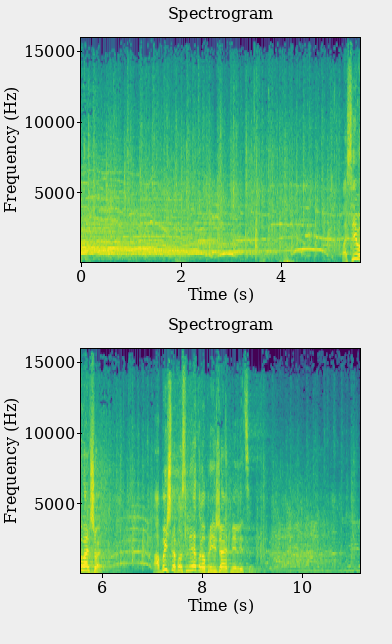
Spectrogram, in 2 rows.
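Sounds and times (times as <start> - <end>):
audience clapping: 0.0 - 11.1
speech: 5.2 - 6.1, 7.0 - 9.2
laughter: 9.3 - 11.1.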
